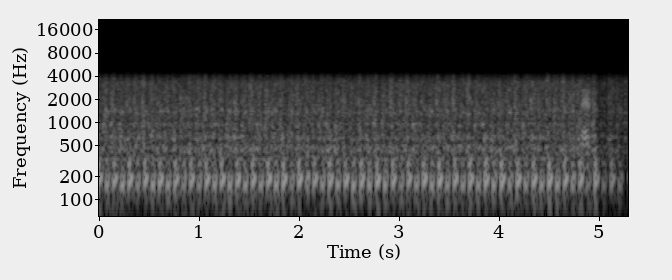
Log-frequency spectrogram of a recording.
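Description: A motorcycle engine with a Rextor CDI, ignition timing retarded, idles at around 1500 rpm in a steady, rapid, close thrum that dips slightly near the end, with no talk.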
